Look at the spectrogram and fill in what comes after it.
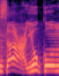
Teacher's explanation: عین کو حلق کے درمیان والے حصے سے ادا کرنا ہے اس کو حمزہ نہیں کرنا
